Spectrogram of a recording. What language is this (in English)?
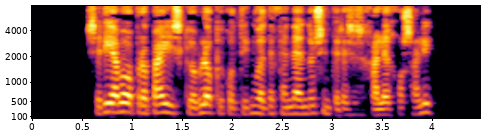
Galician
